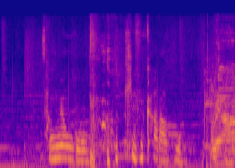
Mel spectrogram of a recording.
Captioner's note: chuckling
